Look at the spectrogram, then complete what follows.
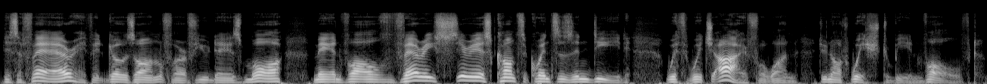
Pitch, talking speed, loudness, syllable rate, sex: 110 Hz, 170 wpm, -18 LUFS, 4.5 syllables/s, male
